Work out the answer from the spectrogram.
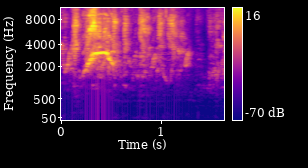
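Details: Budgerigars in a breeding colony give dense, high warbling chatter with overlapping chirps and squeaks, one loud burst early on, then softer twittering that briefly drops out near the end.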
